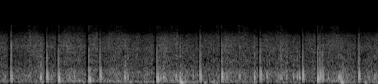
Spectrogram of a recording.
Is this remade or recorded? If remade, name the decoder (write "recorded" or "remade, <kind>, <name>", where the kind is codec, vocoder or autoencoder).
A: recorded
